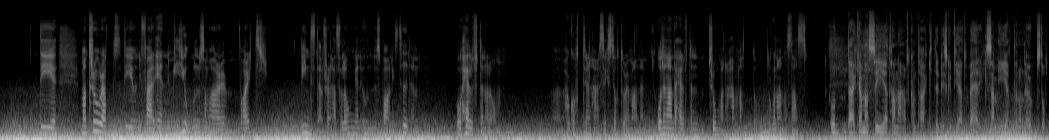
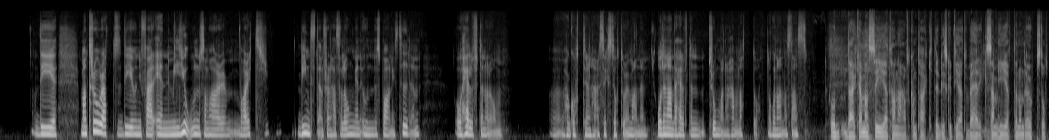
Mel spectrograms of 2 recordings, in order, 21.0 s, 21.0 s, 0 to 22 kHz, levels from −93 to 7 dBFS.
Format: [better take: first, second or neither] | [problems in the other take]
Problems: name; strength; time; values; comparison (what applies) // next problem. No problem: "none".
second | low rumble; loud; throughout; 2 dB below the speech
